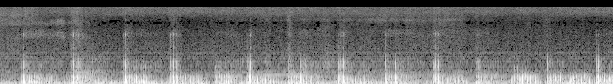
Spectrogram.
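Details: Contented ginger house cat purring during pats and cuddles, a deep continuous rumble broken into rhythmic in-and-out breath pulses about every three-quarters of a second, over a steady hum from a laptop computer fan.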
